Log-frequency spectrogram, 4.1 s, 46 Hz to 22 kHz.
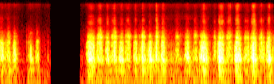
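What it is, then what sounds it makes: Coin scratching a latex-coated paper scratch card. A coin scratches the latex coating off the top strip and panels of a new, thin cardboard £1 Million Cube Smash scratch card held in the hand. A few short scrapes are followed by a brief pause, then a steady run of rapid, rasping strokes with a dry, mid-pitched texture.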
